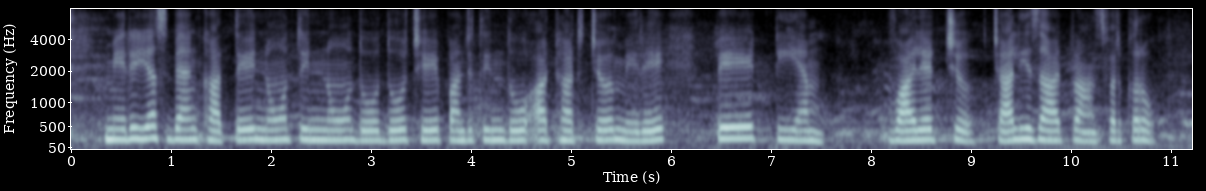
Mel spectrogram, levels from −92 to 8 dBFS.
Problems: constant background noise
